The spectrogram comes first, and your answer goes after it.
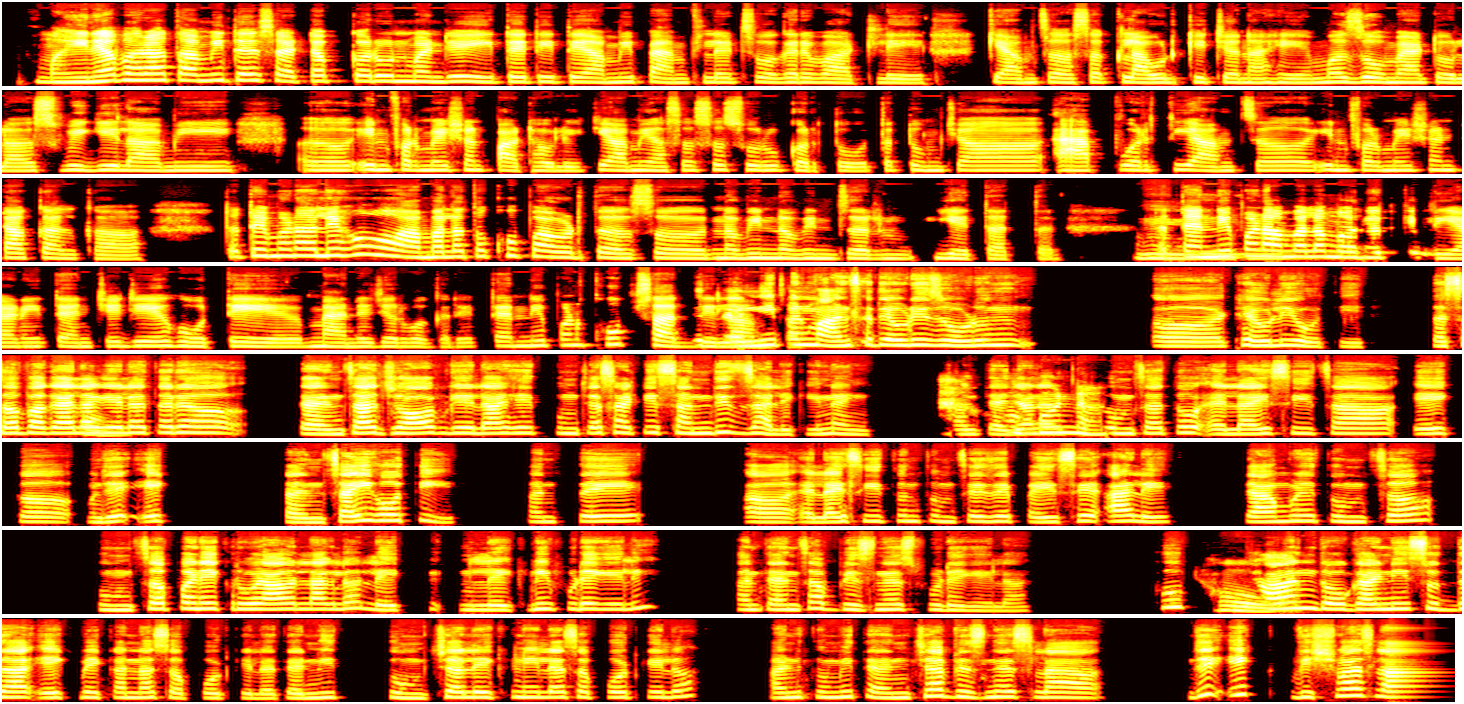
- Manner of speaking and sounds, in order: in English: "सेटअप"; in English: "पॅम्फलेट्स"; static; distorted speech; laughing while speaking: "हो ना"; tapping
- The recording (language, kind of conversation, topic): Marathi, podcast, अचानक मिळालेल्या थोड्या पैशांमुळे तुमच्या आयुष्यात काही मोठा बदल झाला का?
